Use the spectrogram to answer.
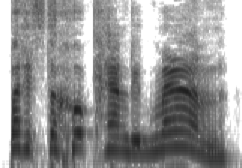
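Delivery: high, slow desperate shout. A narrator's reading. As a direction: plead at full volume. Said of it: "Violet shouted".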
